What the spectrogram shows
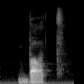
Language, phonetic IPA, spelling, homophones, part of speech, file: Polish, [bat], bat, bad, noun, Pl-bat.ogg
